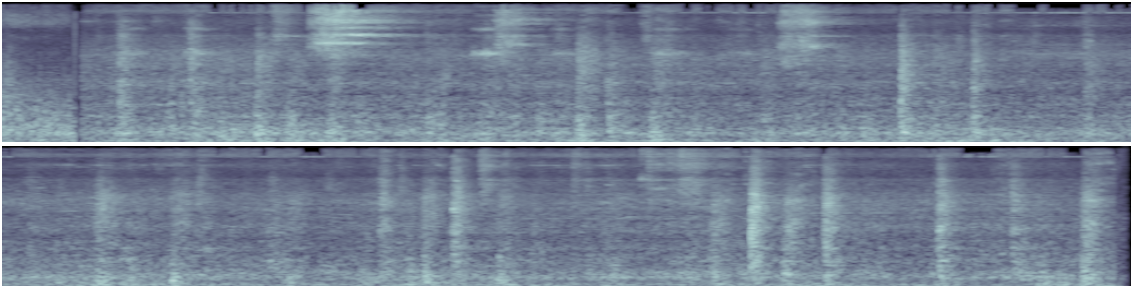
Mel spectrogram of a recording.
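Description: A diesel DEMU train rolls steadily along rails between Secunderabad and Siddipet with a continuous heavy rumble and repeated clickety-clack of wheels over joints, close and fairly loud.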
